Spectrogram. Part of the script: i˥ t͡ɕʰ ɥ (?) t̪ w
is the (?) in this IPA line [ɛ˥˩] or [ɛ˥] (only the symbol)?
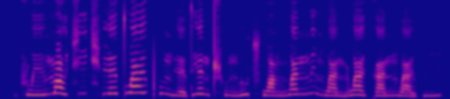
ɛ˥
